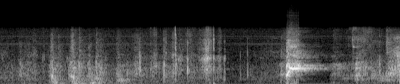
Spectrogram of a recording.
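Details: A 4-month-old Lab/Pit mix puppy playing indoors lets out a single sharp, high bark after quiet rustling and soft thumps, followed by faint scuffling and a person's voice.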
